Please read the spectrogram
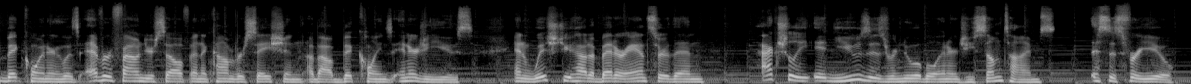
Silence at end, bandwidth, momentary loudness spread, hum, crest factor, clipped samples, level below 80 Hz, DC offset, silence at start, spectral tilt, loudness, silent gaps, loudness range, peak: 0 s; 18 kHz; 6 LU; none; 18 dB; under 0.1%; -50 dBFS; under 0.1%; 0 s; -5 dB/octave; -21 LUFS; none; 1 LU; -2 dBFS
